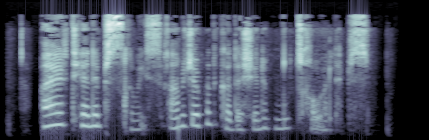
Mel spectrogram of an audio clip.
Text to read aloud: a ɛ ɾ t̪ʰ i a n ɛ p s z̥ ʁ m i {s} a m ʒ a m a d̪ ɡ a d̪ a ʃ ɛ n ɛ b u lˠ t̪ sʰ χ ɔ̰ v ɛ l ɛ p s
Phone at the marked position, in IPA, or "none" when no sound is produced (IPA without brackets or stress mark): s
